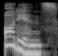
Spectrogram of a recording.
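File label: "audience", American English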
